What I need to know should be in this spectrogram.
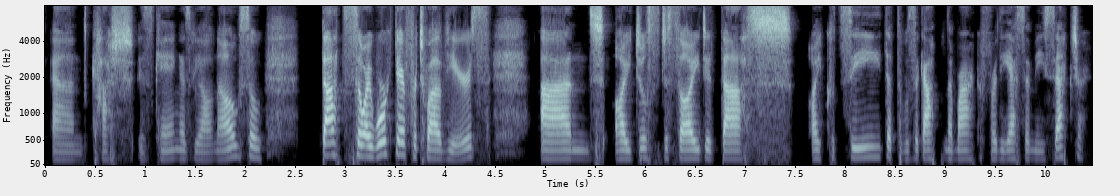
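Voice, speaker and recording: Low-voiced Dublin woman, chatty. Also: normal speed, fairly bright tone, no echo. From Dublin, Ireland. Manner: chatty, explains step by step. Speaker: guest, credit management business owner. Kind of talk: podcast interview.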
